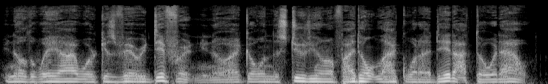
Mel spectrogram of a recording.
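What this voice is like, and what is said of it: Imitates a rock star's voice. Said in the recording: “my impression from last week ... legendary New Jersey rock star Rick Springfield”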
